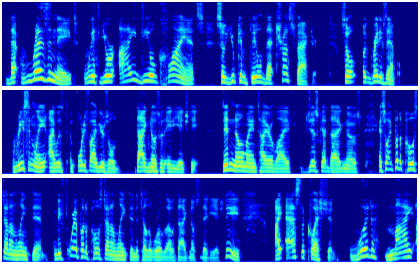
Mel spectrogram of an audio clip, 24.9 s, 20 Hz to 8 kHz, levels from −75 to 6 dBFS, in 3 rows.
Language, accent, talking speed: English, American, 165 wpm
